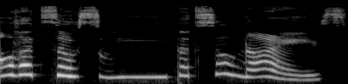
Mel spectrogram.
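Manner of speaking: crying through the words, tearful, with drawn-out nice. Reacting to recorded birthday messages, crying while talking. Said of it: "I can't stop crying".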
